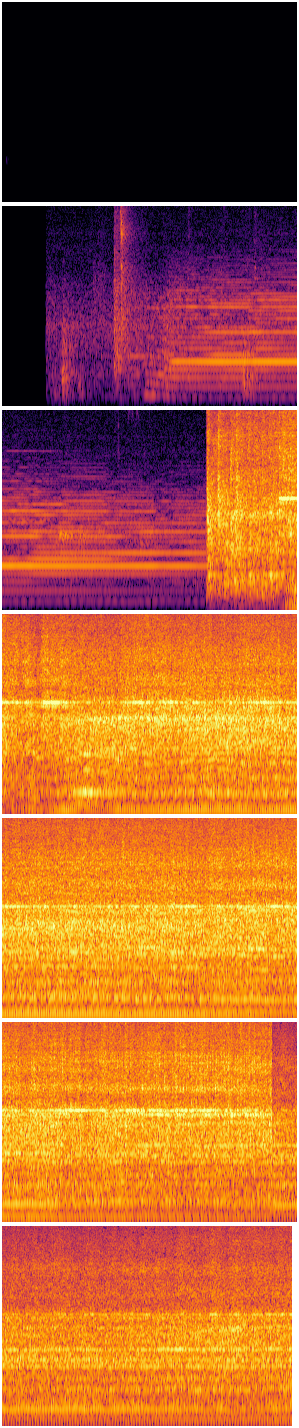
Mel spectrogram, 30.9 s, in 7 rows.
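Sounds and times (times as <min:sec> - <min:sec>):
thin high whine: 0:06.1 - 0:13.4
car engine starting and idling: 0:11.9 - 0:30.9.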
